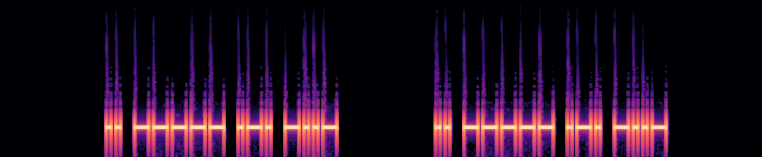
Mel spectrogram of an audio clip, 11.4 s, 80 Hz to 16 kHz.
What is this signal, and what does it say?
Morse code, heard as a keyed tone, about 17 wpm, 700 Hz. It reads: I0RX I0RX
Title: DXCC-100 Call Signs - 4 Characters - Repeated 2x - 17wpm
